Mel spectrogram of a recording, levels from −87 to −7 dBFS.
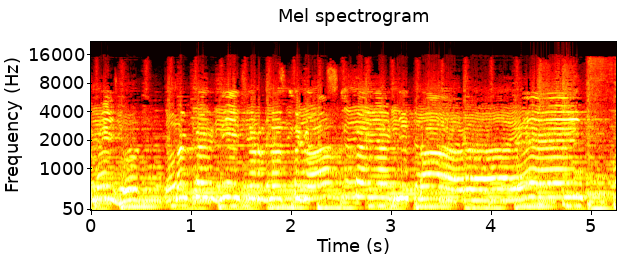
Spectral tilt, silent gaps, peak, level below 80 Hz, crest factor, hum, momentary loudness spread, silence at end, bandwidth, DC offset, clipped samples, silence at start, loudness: -5 dB/octave; none; 0 dBFS; -24 dBFS; 8 dB; none; 3 LU; 0 s; 15.5 kHz; under 0.1%; 0.7%; 0 s; -8 LUFS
